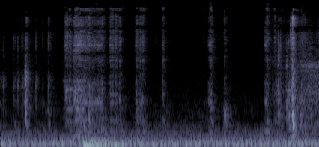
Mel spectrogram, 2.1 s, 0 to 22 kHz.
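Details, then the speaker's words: 2008 Honda CR-V: low steady buzz with light clicking when the key is turned and no crank, caused by a failing, burnt ignition switch that can prematurely damage the starter. "this is a pretty common issue on a a lot of the Honda's when you go to start the car and you hear a buzzing sound like so"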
